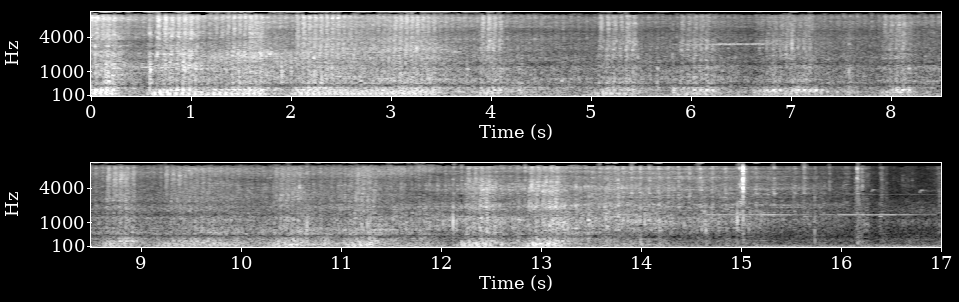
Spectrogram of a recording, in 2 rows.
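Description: Gas engine of an E-Z-GO MPT1200 utility vehicle running as it drives, its note rising and falling in repeated surges with the throttle. The engine sound grows quieter over the last few seconds.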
